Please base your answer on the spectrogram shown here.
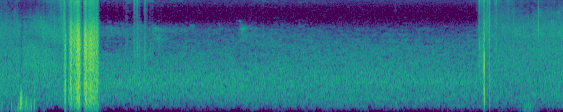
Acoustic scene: residential area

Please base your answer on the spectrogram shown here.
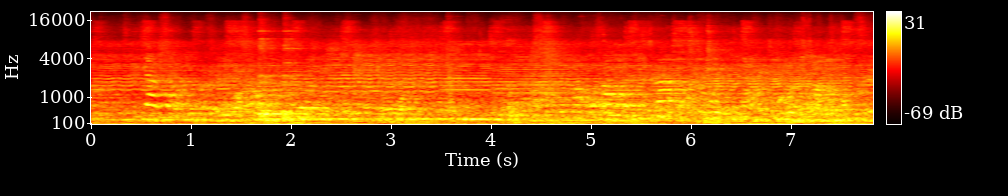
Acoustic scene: cafe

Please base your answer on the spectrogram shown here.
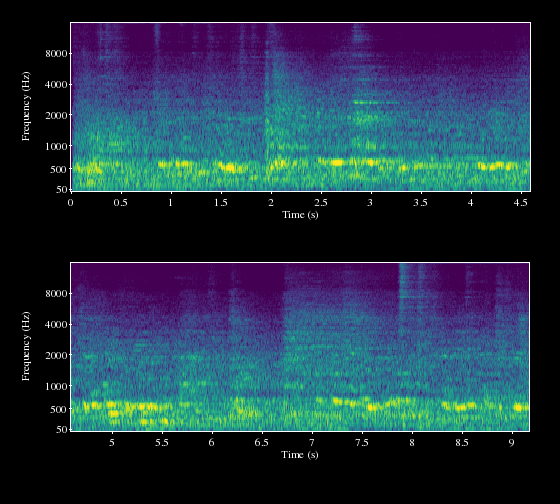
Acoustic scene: restaurant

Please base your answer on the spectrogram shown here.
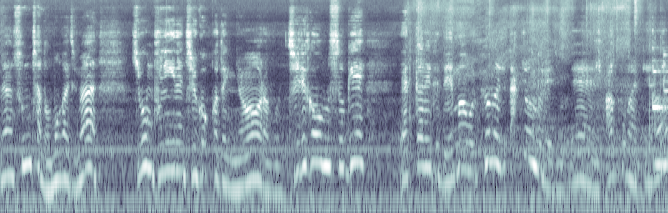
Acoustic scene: car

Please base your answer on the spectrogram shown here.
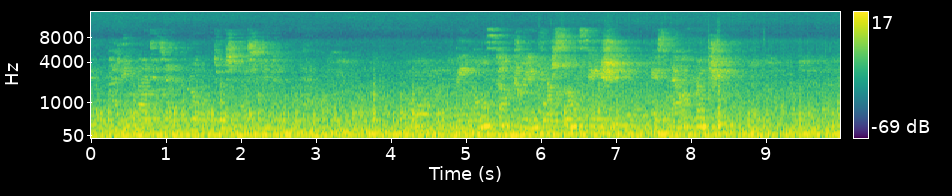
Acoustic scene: subway station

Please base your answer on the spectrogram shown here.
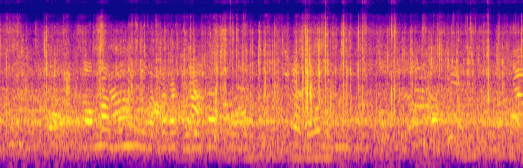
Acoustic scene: park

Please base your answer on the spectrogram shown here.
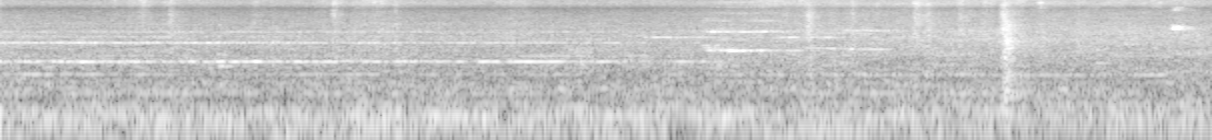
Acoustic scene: subway train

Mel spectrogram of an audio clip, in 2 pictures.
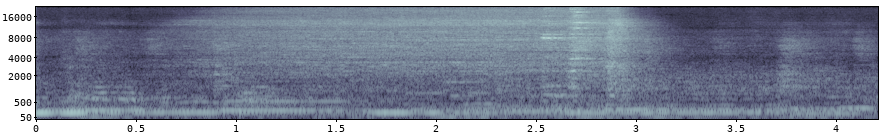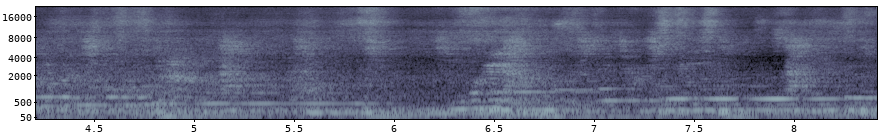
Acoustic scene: cafe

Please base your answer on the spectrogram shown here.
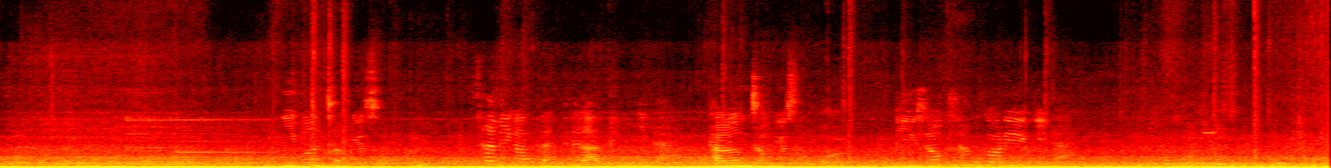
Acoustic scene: bus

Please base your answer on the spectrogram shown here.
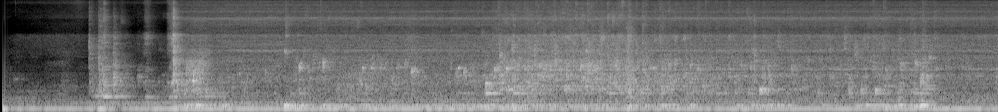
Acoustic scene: restroom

